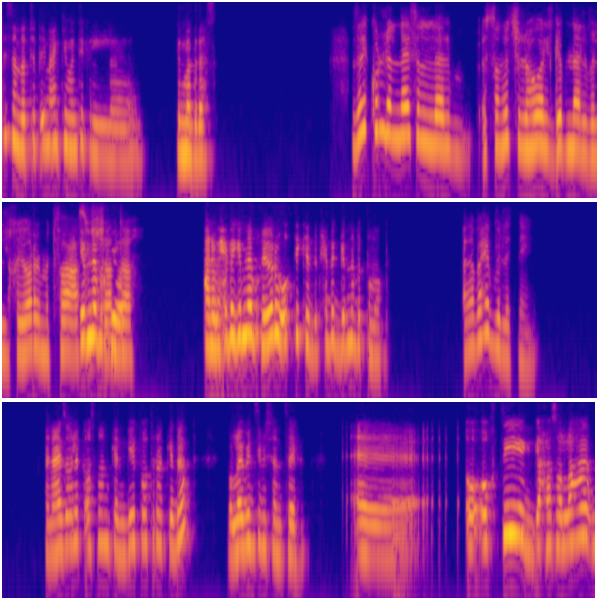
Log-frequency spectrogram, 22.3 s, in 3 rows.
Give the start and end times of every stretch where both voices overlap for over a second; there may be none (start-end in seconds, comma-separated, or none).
none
